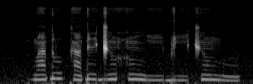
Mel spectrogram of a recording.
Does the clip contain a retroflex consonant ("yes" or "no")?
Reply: no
